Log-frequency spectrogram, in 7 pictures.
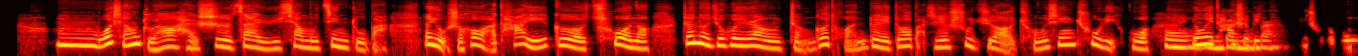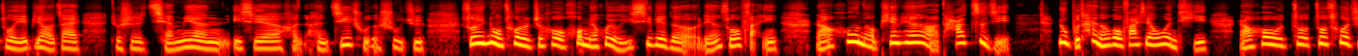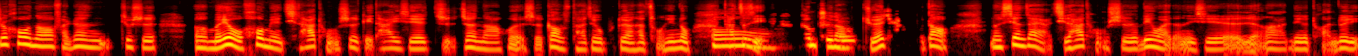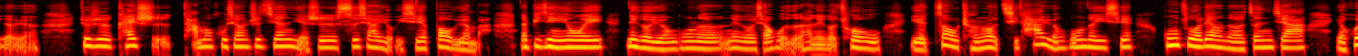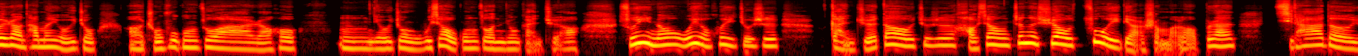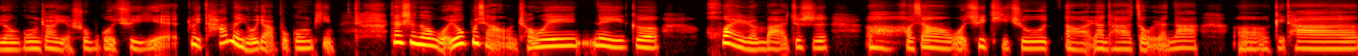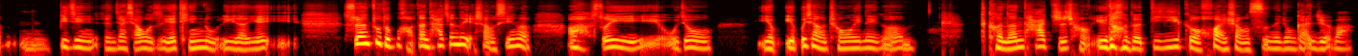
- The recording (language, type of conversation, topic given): Chinese, advice, 员工表现不佳但我不愿解雇他/她，该怎么办？
- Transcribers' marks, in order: laughing while speaking: "到"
